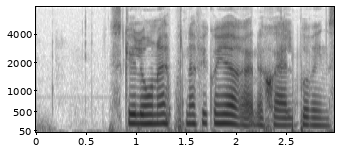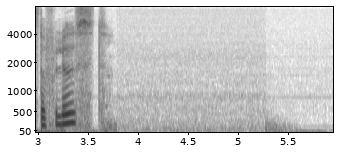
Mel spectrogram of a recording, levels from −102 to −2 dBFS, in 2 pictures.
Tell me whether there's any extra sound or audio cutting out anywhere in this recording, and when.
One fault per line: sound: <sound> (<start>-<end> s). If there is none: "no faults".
no faults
